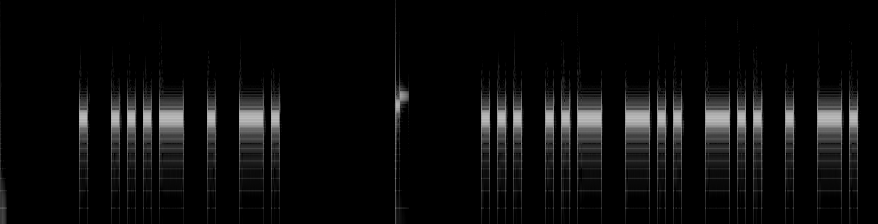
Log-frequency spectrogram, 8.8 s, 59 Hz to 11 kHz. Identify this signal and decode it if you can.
Morse code, heard as a keyed tone, about 15 wpm, 700 Hz. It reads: EVEN SUDDEN
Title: Sets of 4 Words - New Word Drill - 15wpm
